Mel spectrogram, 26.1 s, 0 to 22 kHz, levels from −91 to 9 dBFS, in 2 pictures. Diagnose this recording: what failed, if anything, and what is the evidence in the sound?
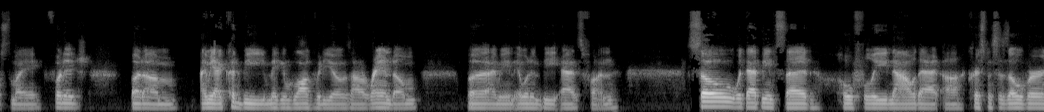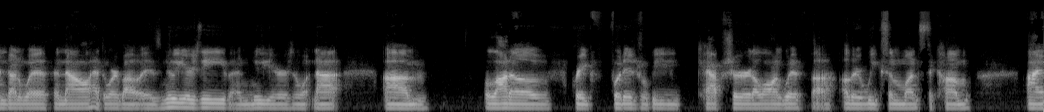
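Nothing failed in this recording, and the sound shows no evidence of a fault at any stage.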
